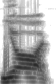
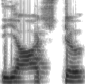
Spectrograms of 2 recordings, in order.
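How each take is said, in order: First: The word ends in a plain t sound. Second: The word ends in an st sound. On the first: The speaker calls it right. "इसका उच्चारण होता है यॉट" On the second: The speaker calls it wrong. "यदि इसे आप पढ़ते हैं यास्ट ... तो गलत पढ़ रहे हैं"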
